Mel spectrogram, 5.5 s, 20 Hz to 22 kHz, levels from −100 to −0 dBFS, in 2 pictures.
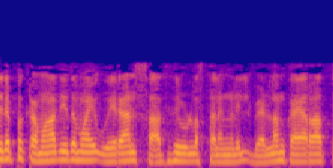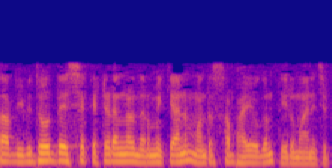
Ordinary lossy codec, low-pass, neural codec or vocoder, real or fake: none; 5.4 kHz; none; real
